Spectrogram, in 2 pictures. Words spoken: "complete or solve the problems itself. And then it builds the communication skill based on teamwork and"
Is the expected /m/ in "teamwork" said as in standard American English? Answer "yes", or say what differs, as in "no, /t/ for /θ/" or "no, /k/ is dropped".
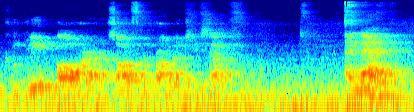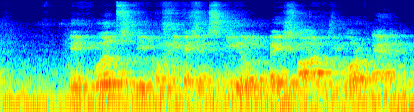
no, /m/ is dropped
